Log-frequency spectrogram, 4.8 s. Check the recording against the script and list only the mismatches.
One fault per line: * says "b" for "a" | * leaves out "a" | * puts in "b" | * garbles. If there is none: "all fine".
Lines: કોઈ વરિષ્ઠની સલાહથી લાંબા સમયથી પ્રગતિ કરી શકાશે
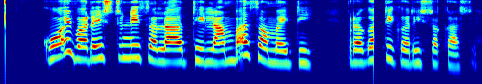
all fine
